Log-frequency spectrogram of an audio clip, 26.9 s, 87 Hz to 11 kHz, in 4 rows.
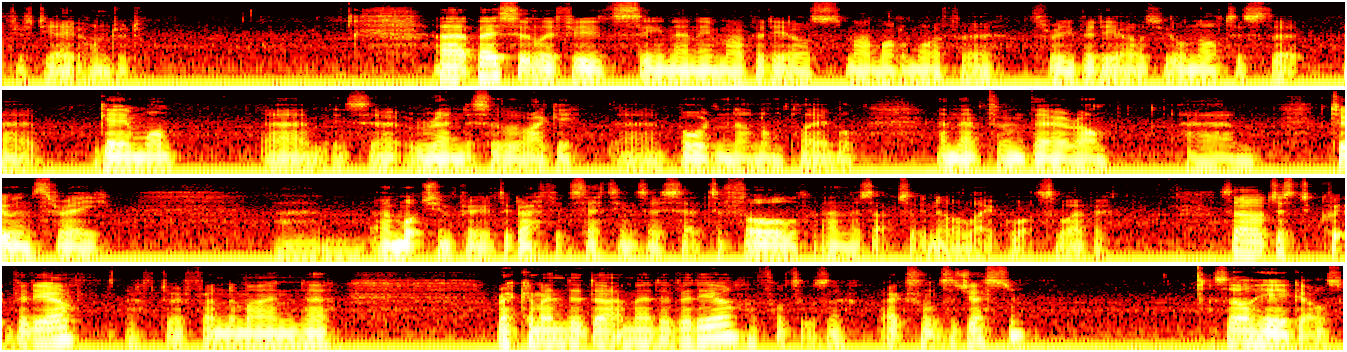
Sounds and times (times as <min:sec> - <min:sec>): Speech: 0:00.0 - 0:00.7, 0:02.2 - 0:14.0, 0:14.8 - 0:21.8, 0:22.6 - 0:25.3, 0:26.1 - 0:26.8.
